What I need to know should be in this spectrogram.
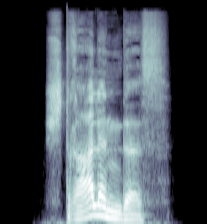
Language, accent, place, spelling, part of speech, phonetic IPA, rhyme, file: German, Germany, Berlin, strahlendes, adjective, [ˈʃtʁaːləndəs], -aːləndəs, De-strahlendes.ogg
- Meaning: strong/mixed nominative/accusative neuter singular of strahlend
